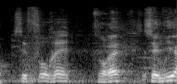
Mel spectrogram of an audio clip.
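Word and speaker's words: Forez: C'est forêt. Forêt. C'est lié à la forêt. C'est faux RZ. Ouais. Ça n'a rien à voir. Le Z se prononce pas.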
